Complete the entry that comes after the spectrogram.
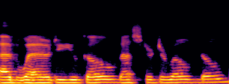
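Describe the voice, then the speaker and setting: A man's put-on character voice, medium in pitch, fairly slow, with monotone, flat intonation. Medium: read story.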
